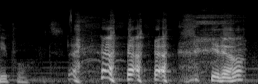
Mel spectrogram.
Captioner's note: laughs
